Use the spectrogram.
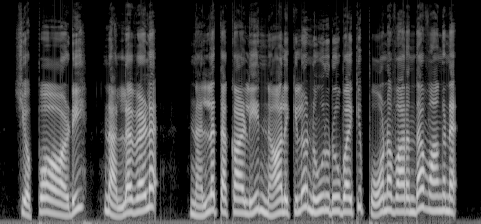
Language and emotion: Tamil, happy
